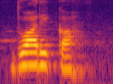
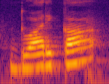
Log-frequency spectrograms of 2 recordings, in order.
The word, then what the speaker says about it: द्वारका: कि आगे हितेश अथवा द्वारिका अक्सर लोग द्वारिका को कि द्वारिका अशुद्ध वर्तनी है जबकि सही है द्वारका कि द्वारका को है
